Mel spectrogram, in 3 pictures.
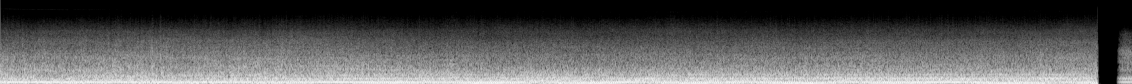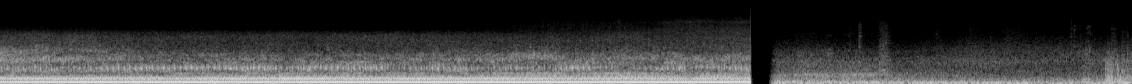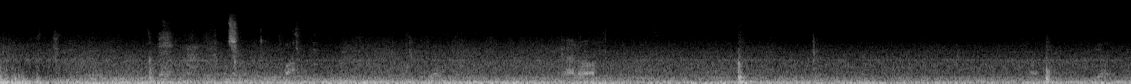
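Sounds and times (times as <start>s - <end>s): boat engine running: 0.0s - 18.8s
wind and water rushing: 0.0s - 18.8s.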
